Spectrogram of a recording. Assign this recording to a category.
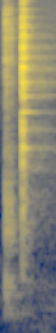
Sound effects > Objects / House appliances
